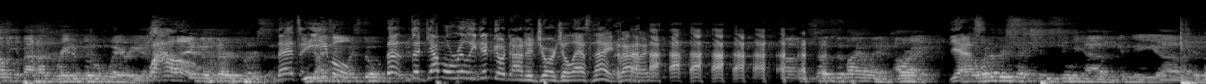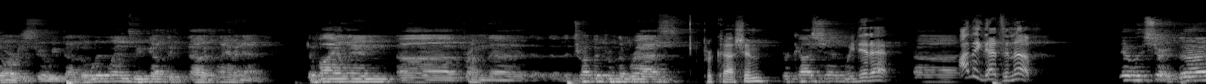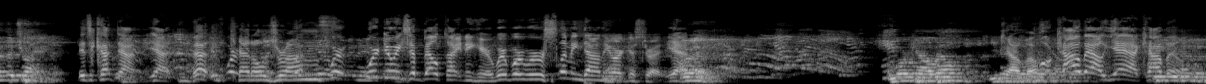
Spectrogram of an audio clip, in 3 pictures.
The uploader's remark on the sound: Recorded live at Dragon Con 2018.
